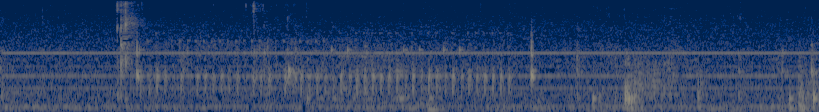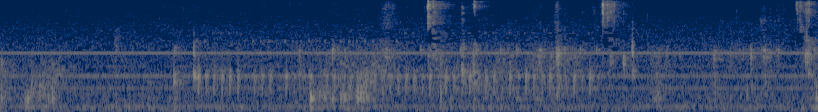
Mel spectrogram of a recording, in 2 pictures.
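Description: Faint sipping and swallowing of beer from a pint glass, with a few small soft clicks, over a faint steady hum.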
